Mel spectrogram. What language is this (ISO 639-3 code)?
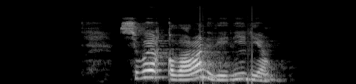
kab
